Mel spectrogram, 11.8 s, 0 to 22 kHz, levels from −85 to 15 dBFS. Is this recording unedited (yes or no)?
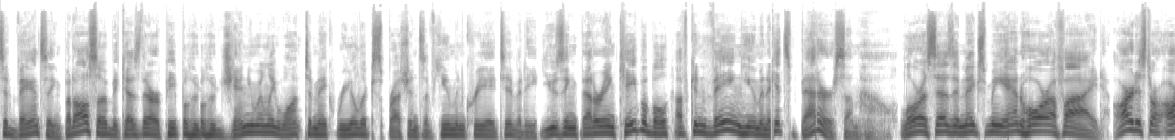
no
